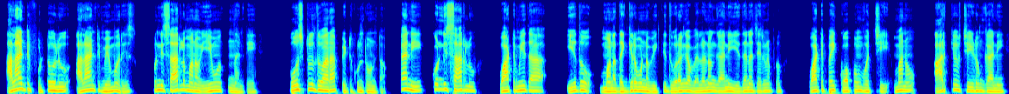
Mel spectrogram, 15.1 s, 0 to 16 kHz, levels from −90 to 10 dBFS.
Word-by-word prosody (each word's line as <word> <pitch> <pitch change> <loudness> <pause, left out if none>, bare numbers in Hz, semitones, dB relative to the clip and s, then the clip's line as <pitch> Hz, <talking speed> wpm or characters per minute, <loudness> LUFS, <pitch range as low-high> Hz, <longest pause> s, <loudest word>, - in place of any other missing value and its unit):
అలాంటి 200 -3 +6
ఫోటోలు, 150 +3 +1 0.3
అలాంటి 170 +1 +3
మెమోరీస్ 130 -2 -1 0.3
కొన్ని 175 +1 +1
సార్లు 165 +4 +4
మనం 140 -3 +2
ఏమవుతుందంటే, 120 -8 -3 0.6
పోస్టులు 190 +3 +2
ద్వారా 155 -2 +5
పెట్టుకుంటూ 125 +1 -5
ఉంటాం. 100 -2 -9 0.2
కానీ, 200 -6 +4 0.3
కొన్నిసార్లు 175 -5 +2 0.5
వాటి 145 +2 +4
మీద 165 -2 +1 0.6
ఏదో 155 +2 +1 0.3
మన 120 0 +4
దగ్గర 120 +7 +2
ఉన్న 135 - +2
వ్యక్తి 110 +6 -4
దూరంగా 135 +3 +2
వెళ్లడం 130 +3 0
గాని, 130 +2 +1
ఏదైనా 135 +4 0
జరిగినప్పుడు 130 +1 -4 0.5
వాటిపై 155 +4 +2
కోపం 135 +4 0
వచ్చి, 130 -1 -5 0.2
మనం 160 -1 +1 0.4
ఆర్కైవ్ 190 -3 -1
చేయడం 140 -1 0
గాని, 120 -1 +1
145 Hz, 130 wpm, -25 LUFS, 130-165 Hz, 0.6 s, అలాంటి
